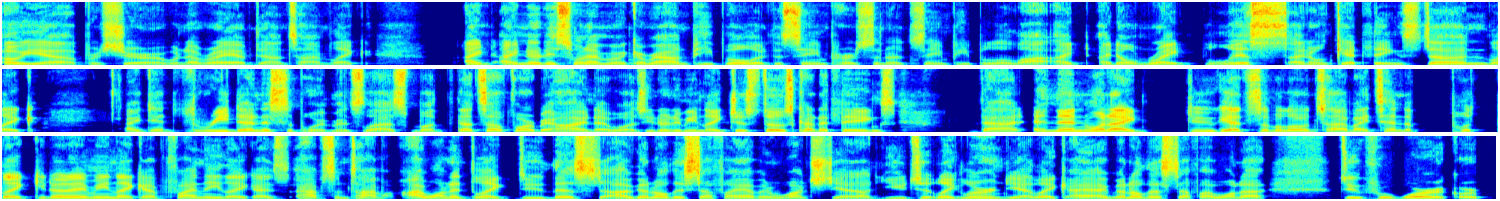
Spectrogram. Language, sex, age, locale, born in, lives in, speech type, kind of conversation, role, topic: English, male, 40-44, en-US, United States, United States, conversation, unstructured, none, How do you recharge after a busy day?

